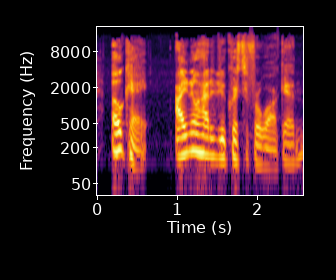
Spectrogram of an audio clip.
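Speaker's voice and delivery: ordinary talk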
